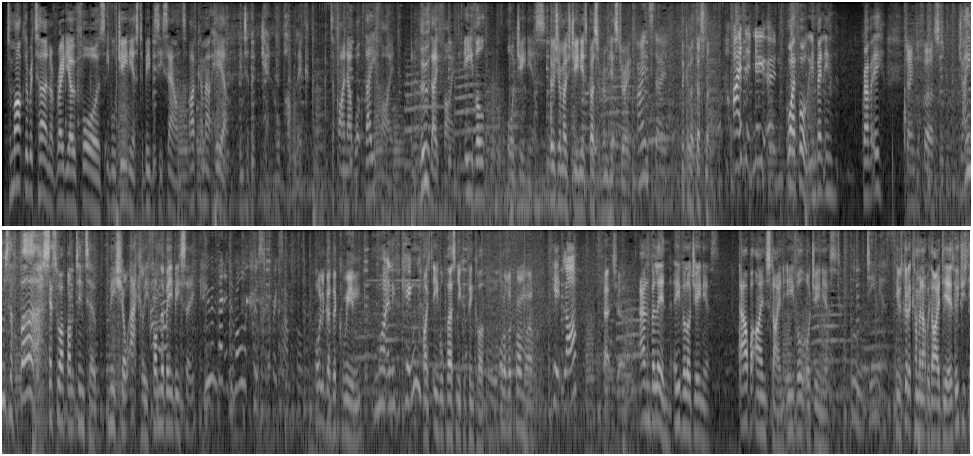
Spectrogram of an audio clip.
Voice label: Voiceover; Russell Kane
